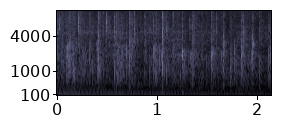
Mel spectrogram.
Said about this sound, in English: You can clap a little bit if you feel like the Spirit moves you.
